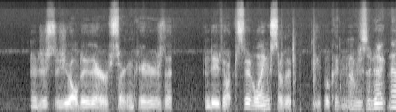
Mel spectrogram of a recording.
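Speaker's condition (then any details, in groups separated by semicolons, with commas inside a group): Facial paralysis after surgery; tongue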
